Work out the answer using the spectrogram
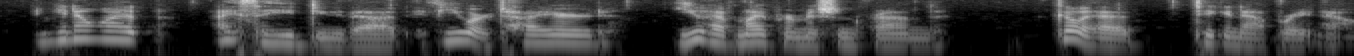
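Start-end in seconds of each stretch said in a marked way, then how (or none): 5.3-6.8 firm, authoritative, commanding tone. Speaker giving a tired listener permission to take a nap, commanding. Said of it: "That sounded so commanding".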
